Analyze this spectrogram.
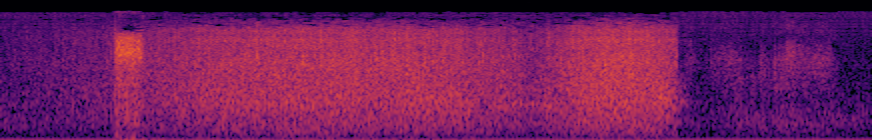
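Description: Tyres skid on dirt in a video game.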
